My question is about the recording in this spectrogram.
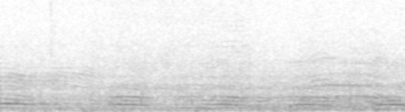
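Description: Football stadium ambience: a steady background of crowd noise with several faint voices calling out on and around the pitch.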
